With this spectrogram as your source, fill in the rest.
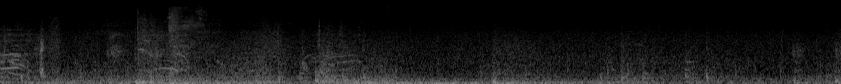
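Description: A blade swishes and strikes in a fight.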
